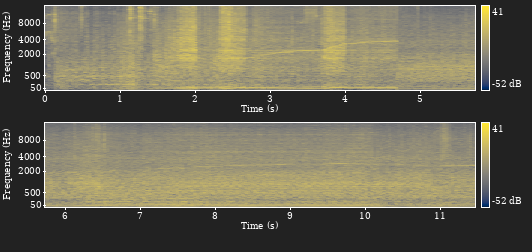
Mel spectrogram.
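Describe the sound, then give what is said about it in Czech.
A Tatra expedition truck drifting, its loud engine roaring with a whining tone that climbs in pitch over the first few seconds, then settles into a steady, heavy rumble with a fainter high whine. “Mám pocit, že je to dneska víc driftování než cokoliv jiného. Ano, ano, tak by se to mohlo nazvat. Přímá jízda z toho moc nejde vyklouzlit. Občas nás předbíhá zadek.”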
